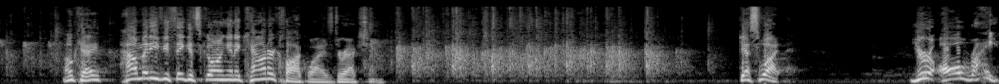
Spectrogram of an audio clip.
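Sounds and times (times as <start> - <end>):
audience applause: 0.0 - 1.2, 3.8 - 7.2
speech: 0.6 - 4.0, 7.4 - 8.0, 9.1 - 9.9.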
